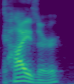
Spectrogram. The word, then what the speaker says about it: Caesar: So this is how classic classical Roman spoke. Caesar was Kaiser.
